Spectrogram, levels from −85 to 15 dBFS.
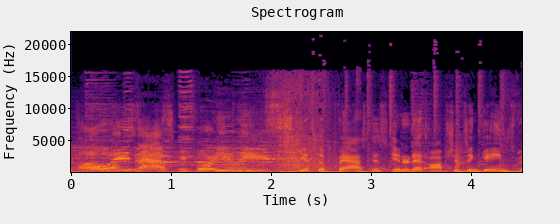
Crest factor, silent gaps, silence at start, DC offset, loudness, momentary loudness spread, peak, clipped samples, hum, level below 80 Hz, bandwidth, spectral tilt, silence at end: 14 dB; none; 0 s; under 0.1%; -14 LUFS; 5 LU; 0 dBFS; under 0.1%; none; -30 dBFS; over 20 kHz; -4 dB/octave; 0 s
